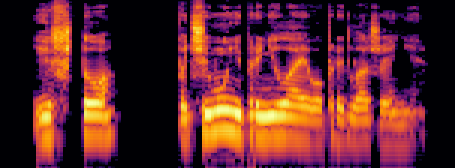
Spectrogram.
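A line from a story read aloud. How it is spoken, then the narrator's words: Condescending, through gritted teeth. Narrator (Russian): Снисходительно процедил Кирилл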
